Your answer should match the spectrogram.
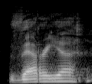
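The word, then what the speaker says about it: Βέροια: That's an Anglicanized version, and Pastor Mark and I, he actually pronounced it probably more biblically yesterday. Veria is something like that.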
